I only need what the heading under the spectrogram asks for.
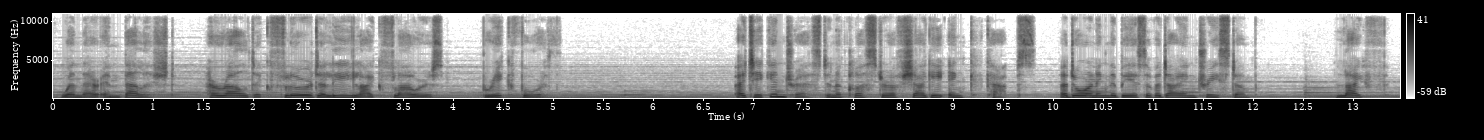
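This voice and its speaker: A woman reading a literary story aloud in a measured, deliberate way, as a scripted narration. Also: mid-range voice. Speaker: actor reading a nominated story.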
